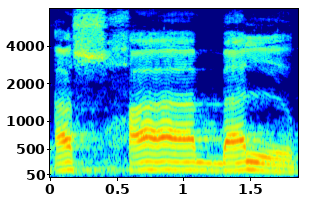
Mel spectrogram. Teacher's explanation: makhraj posisi huruf ha di tengah tenggorokan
